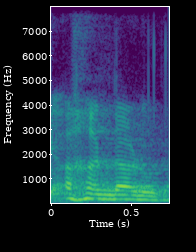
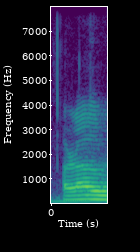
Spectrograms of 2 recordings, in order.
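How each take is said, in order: First: Said in the usual way. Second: अणाणु with the "nd" cluster dropped; the wrong form अणाणु, a bare ṇ in the middle; mispronounced word. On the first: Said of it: "अणाणु नहीं, अंडाणु". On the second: Shown as a demonstration. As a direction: say अणाणु, leaving out the ḍ sound. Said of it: "अणाणु नहीं".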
